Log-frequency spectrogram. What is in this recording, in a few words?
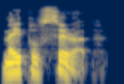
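"maple syrup", English, British English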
